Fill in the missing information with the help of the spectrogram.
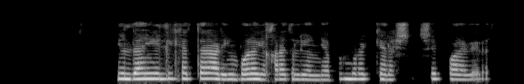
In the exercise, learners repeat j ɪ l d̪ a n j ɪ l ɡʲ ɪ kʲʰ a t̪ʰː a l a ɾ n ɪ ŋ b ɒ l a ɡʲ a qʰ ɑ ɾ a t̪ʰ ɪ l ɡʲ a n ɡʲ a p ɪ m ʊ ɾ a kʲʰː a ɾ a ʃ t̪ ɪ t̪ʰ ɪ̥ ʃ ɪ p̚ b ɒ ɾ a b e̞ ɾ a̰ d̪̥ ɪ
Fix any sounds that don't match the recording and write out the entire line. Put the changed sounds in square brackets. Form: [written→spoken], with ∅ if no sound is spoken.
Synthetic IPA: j ɪ l d̪ a n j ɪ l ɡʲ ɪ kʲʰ a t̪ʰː a l a ɾ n ɪ ŋ b ɒ l a ɡʲ a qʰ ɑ ɾ a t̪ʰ ɪ l ɡʲ a n ɡʲ a p ɪ m ʊ ɾ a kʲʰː a [ɾ→l] a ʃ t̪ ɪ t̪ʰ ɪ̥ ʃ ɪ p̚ b ɒ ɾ a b e̞ ɾ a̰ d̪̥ ɪ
